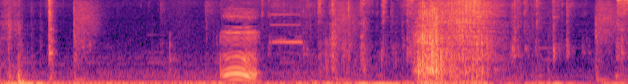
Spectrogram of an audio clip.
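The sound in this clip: A car's power window motor whirs briefly as the window rolls up, a short rising hum against low background rumble and other scattered noise.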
